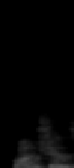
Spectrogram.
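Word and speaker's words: conscience: कॉन्शियंशन कॉन्शियंस word से ही आता है। ओके, कुछ लोग इसको कंसाइंस बोलते हैं, बट कॉन्शियंस वर्ड है और उसी से आया कॉन्शियंशियस।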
